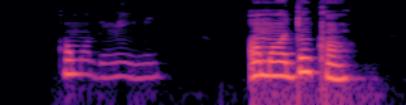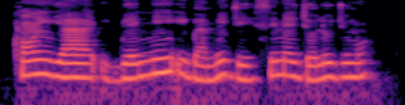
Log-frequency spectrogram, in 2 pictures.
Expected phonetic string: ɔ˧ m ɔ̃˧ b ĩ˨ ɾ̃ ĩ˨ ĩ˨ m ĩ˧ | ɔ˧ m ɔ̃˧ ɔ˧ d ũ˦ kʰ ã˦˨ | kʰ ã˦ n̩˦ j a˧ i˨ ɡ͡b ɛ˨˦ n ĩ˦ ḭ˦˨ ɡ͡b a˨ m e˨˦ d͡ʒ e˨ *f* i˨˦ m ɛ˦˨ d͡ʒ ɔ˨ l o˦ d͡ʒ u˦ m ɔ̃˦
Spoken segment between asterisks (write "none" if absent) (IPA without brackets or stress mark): s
